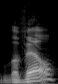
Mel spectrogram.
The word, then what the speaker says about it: Lavell: Lavell.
